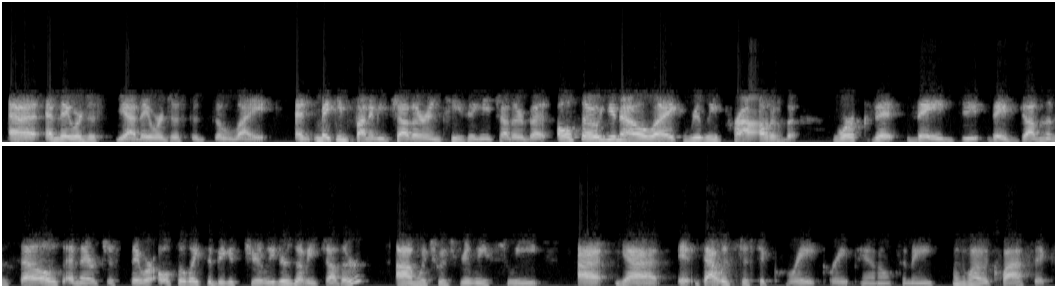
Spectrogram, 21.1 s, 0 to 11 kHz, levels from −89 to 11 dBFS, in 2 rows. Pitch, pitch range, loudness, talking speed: 170 Hz, 155-180 Hz, -21 LUFS, 210 wpm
